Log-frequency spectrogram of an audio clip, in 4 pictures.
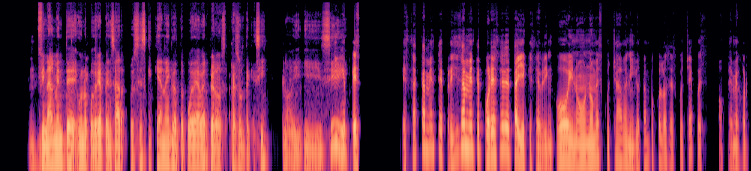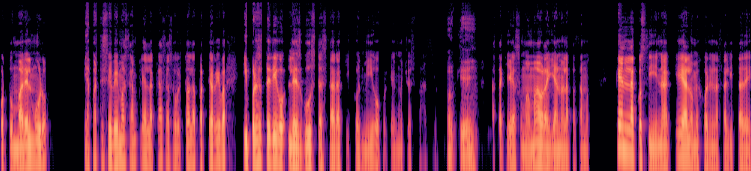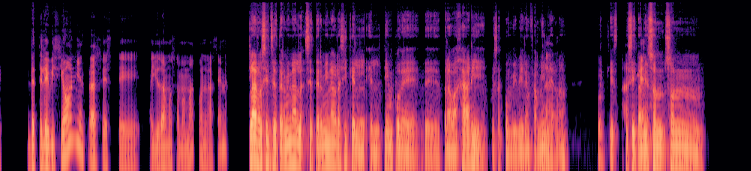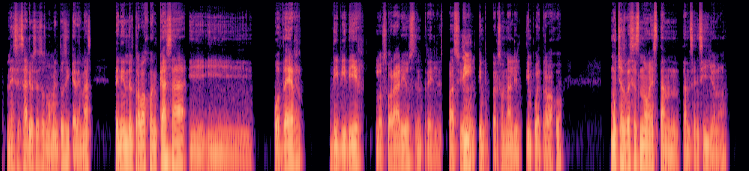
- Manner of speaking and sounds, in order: chuckle; chuckle; tapping
- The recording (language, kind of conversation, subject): Spanish, podcast, ¿Cómo organizas tu espacio de trabajo en casa?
